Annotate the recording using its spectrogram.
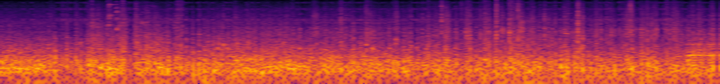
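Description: Landing wheels thump and rattle onto a runway.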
